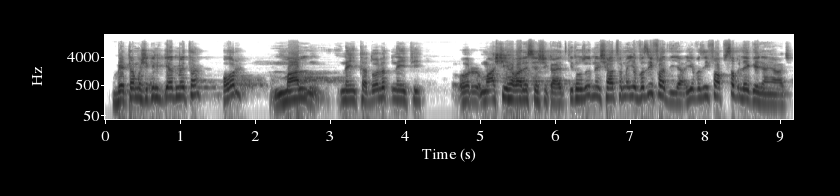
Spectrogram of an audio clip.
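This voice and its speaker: A male preacher giving a sermon, telling stories dramatically and repeating his key phrases for emphasis. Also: fairly high pitch. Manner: dramatic storytelling with emphatic repetition.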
